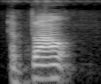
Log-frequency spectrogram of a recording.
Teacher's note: You have to create the tension in your throat for the glottal T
